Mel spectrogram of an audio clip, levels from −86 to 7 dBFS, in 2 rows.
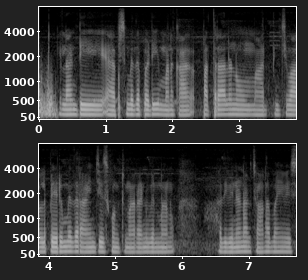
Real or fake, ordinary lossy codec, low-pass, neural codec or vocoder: real; none; none; none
